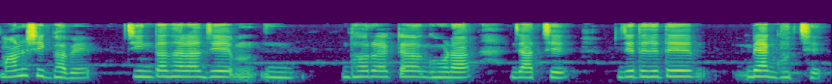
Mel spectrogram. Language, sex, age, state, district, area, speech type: Bengali, female, 18-30, West Bengal, Dakshin Dinajpur, urban, spontaneous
